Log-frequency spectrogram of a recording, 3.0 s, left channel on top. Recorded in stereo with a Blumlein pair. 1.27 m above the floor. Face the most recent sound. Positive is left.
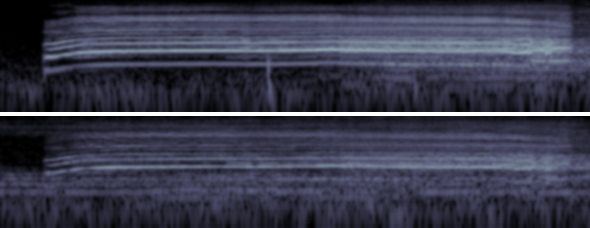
turn(degrees=60)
